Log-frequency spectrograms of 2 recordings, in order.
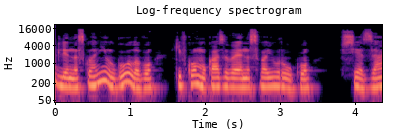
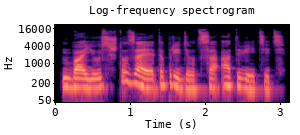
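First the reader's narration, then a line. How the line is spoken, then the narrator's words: Cold. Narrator (Russian): Иномерный принц холодно произнес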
